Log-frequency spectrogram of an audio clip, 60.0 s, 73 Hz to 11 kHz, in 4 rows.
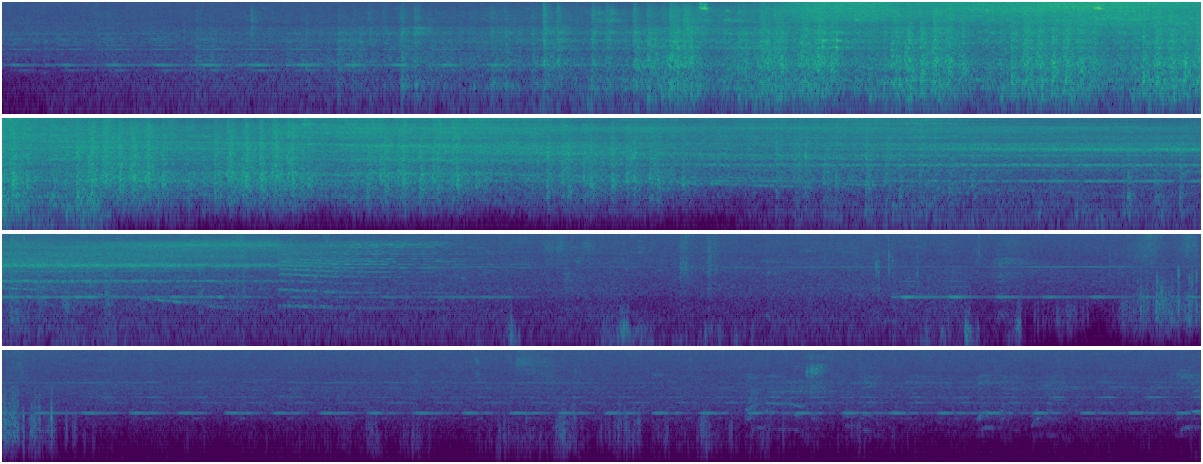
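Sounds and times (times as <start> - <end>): train wheels clattering: 4.2 - 33.0
train braking whine: 8.7 - 17.8, 18.4 - 37.0, 38.8 - 54.2.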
